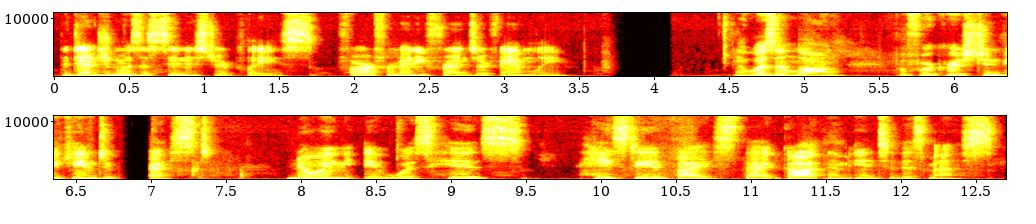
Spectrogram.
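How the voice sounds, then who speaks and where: A woman's voice: a little high, measured pace, low-quality recording. A woman livestreaming in a chatty, informal, easily sidetracked way as she reads aloud and talks to viewers. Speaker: livestream host reading aloud. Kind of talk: casual livestream chat and storybook read-aloud.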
